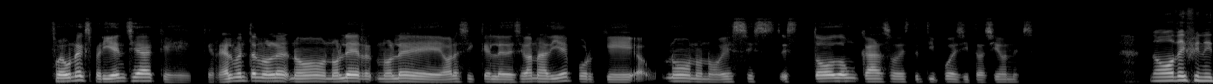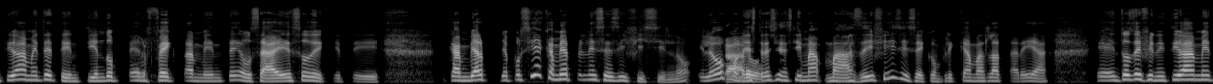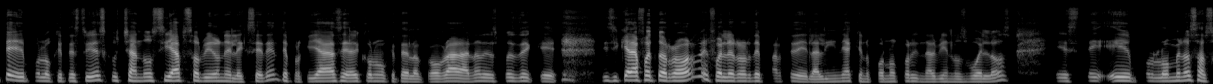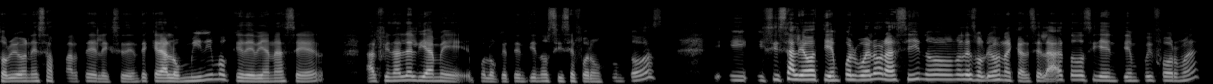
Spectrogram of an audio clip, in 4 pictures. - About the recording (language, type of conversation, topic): Spanish, podcast, ¿Alguna vez te cancelaron un vuelo y cómo lo manejaste?
- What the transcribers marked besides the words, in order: none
